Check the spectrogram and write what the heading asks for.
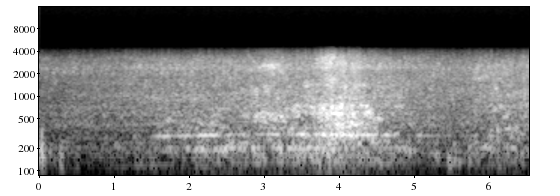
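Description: Kawasaki KZ1000's air-cooled inline-four engine running at a steady idle through its custom multi-pipe exhaust. It grows louder from about a second and a half in, is loudest around four seconds in, then eases off, with no change in pitch.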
